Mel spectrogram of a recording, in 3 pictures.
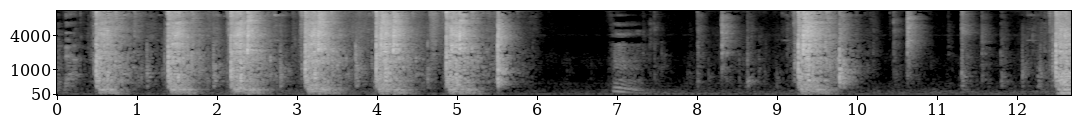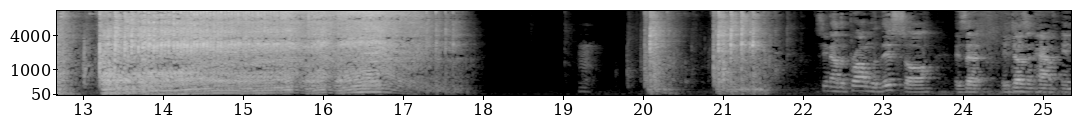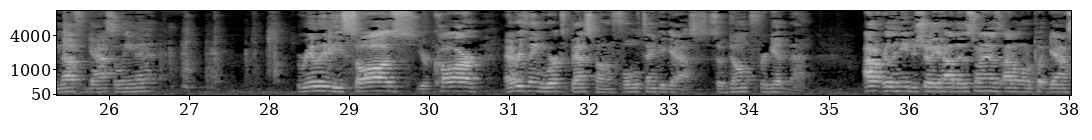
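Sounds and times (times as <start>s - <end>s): chainsaw starter cord pulls: 0.4s - 5.8s, 9.2s - 10.0s, 12.3s - 17.8s, 20.0s - 21.8s
engine cranking without firing: 0.4s - 5.8s, 9.2s - 10.0s, 12.2s - 17.8s.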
